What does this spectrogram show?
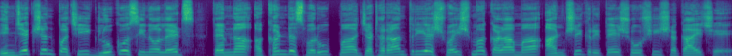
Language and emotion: Gujarati, neutral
